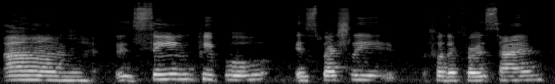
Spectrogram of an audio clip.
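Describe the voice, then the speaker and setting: A woman's voice: mid-range voice, steady tone, takes it slowly, a little mellow, rough recording. A woman from New York talking casually as an interview guest, rambling and laughing often. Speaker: guest, travel company founder.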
